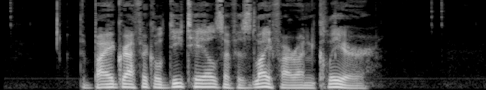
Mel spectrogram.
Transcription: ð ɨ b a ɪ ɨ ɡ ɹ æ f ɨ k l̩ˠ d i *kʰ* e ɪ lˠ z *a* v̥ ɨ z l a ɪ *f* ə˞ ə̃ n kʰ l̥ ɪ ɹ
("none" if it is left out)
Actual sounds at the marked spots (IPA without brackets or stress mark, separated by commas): tʰ, ʌ, f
